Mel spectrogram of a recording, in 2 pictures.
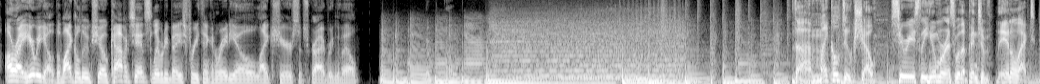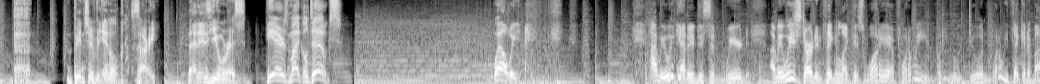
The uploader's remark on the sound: Today it's just you and me, with phone lines opening up right from the start.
